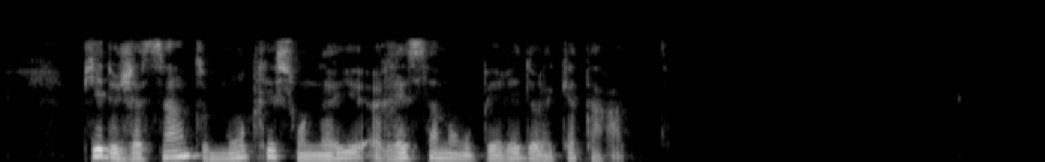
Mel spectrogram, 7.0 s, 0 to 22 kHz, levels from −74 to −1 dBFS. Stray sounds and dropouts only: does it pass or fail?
pass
